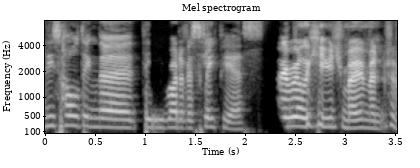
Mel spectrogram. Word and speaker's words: Asclepius: The rod of, I can't even pronounce it. Asclepius.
